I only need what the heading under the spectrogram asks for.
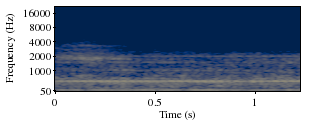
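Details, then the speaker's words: Reef Factory KH Keeper alkalinity tester during a test cycle, reagent being dosed into the cup and stirred: steady mid-pitched whirring hum with a faint buzz, audible from across the room; loud pump and stirrer noise. "is pretty noisy. That's it. Putting the big dose in, then what it does is it'll do little tiny doses into the cup, because basically what's happening now is it's stirring it up."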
